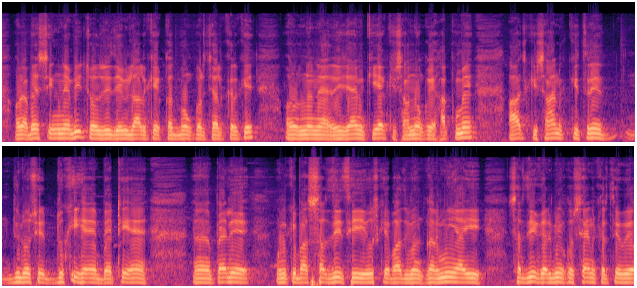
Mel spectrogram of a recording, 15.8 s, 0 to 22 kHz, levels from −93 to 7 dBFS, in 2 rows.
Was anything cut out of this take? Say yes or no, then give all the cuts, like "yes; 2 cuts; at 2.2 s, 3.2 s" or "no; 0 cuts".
no; 0 cuts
